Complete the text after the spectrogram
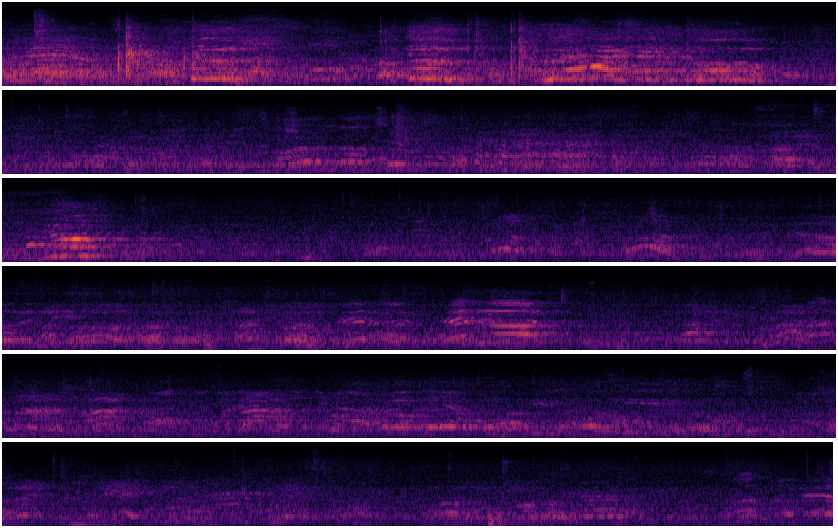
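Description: Footballers shout to each other across an open pitch outdoors.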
